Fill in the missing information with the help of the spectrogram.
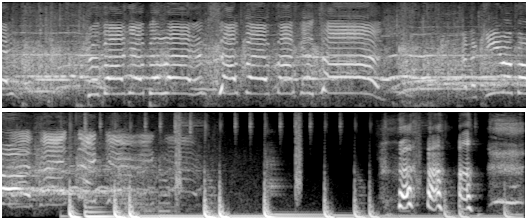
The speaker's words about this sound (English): Another round of applause for the acting team!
